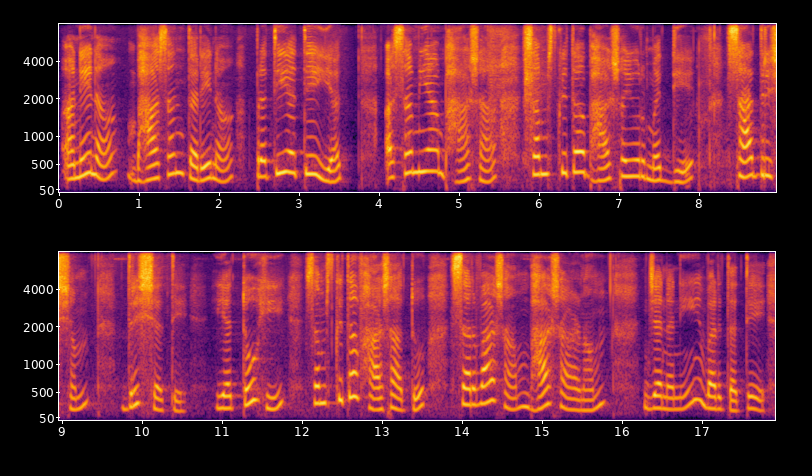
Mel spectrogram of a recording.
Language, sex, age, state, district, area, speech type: Sanskrit, female, 18-30, Assam, Baksa, rural, spontaneous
